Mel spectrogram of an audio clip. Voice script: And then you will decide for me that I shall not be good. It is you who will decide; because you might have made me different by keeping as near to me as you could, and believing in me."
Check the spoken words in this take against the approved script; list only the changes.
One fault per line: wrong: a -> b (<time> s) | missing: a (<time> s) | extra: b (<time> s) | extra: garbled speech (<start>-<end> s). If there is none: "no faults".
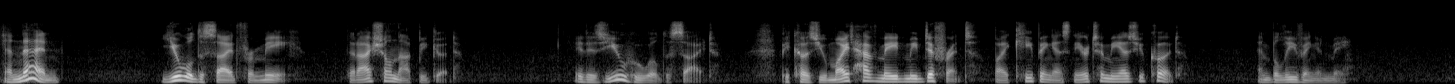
no faults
